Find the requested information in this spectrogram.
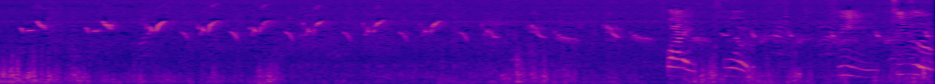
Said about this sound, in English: Anyway, guys, I just wanted you to hear the wildlife. I'm going to hush for a second so you guys can hear the birds.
